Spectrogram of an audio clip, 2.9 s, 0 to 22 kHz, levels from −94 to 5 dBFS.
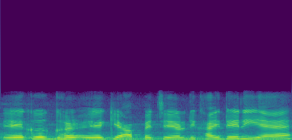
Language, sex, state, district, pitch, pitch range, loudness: Hindi, female, Haryana, Rohtak, 240 Hz, 230-245 Hz, -14 LUFS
